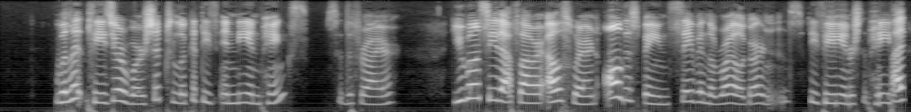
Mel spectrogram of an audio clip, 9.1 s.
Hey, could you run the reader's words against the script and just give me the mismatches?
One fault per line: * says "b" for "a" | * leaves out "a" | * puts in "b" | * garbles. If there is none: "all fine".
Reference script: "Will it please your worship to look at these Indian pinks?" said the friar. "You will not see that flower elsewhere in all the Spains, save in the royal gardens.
* leaves out "not"
* garbles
